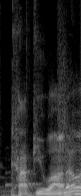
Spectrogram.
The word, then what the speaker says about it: Capuano: Her name is Nicolette Capuano. Am I pronouncing your name correctly?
